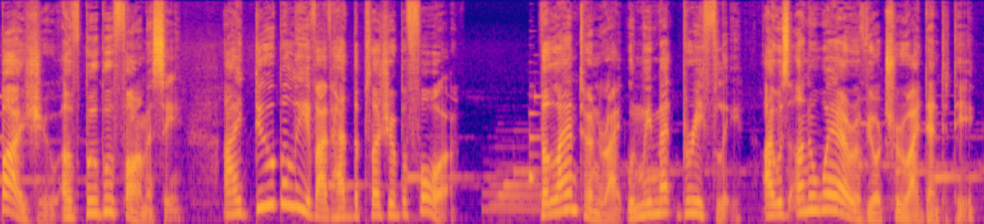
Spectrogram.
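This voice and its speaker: A man voicing a genteel, composed pharmacist in an anime-style video game, speaking with polite, measured formality. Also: fairly high pitch, wildly swooping pitch, faint music behind. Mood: deferential.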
